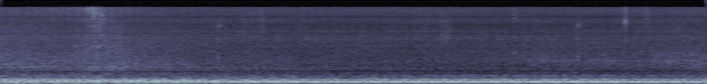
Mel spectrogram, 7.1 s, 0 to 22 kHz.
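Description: Lifted 2007 GMC Sierra 2500 HD pickup's engine idling, a steady low rumble.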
